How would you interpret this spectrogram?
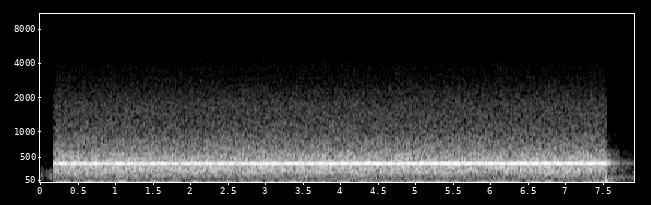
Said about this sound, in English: Or the ever famous hum and buzz.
